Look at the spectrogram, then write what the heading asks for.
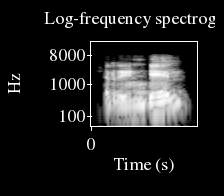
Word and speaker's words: Rijndael: Of course, some people rhyme it as Rijndael also, but doesn't matter. My pronunciation is Rijndael.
